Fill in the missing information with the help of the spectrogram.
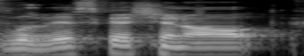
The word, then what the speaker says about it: Laviska Shenault: That is Laviska Shenault. Did I say it right? – Yeah. Yes, okay. You did. – That is Laviska Shenault, who has 21 catches for 388 yards and two touchdowns.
